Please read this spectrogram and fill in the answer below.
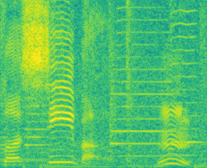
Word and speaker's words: placebo: to our vocabulary today repeat after me plus sio h the stress is on the middle syll very good you're figing interest well a placebo is a pretend pill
